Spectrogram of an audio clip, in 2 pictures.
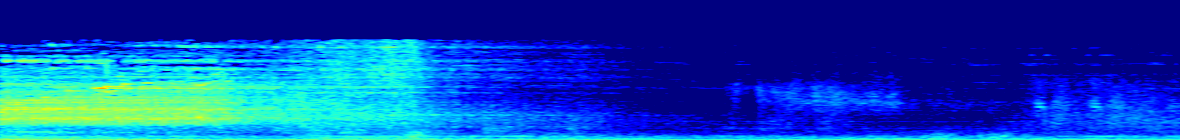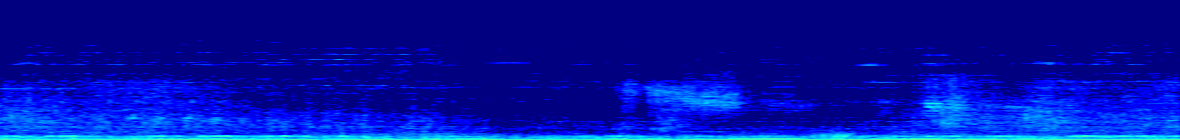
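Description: Triumphant fanfare music plays softly.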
